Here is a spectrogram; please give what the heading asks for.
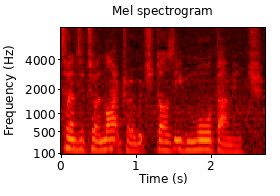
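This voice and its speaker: A man's voice: a little high, moderate pace, very noisy. A man hosting a let's play, giving casual, rambling gameplay commentary that explains things as he goes. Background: video game music.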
